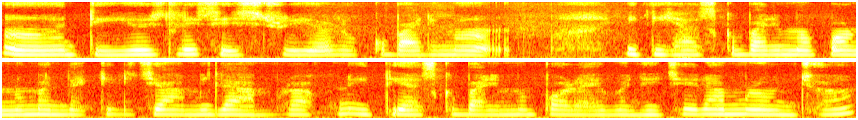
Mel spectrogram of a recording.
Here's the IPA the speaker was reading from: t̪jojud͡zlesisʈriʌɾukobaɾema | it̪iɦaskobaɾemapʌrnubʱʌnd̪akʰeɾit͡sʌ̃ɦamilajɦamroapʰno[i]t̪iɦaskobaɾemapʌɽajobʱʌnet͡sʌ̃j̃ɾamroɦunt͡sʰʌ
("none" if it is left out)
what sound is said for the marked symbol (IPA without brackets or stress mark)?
i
